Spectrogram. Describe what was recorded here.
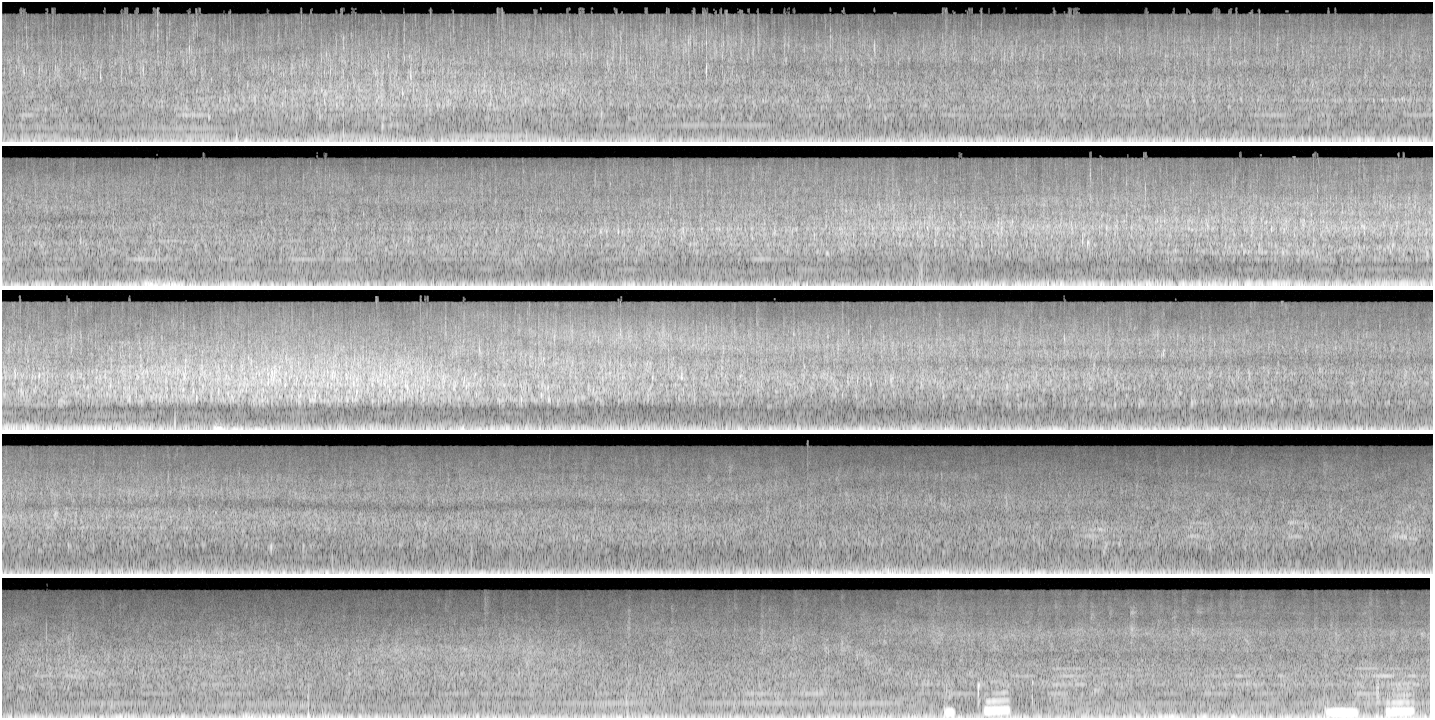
round walk, water flow, bells, spoken words ...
